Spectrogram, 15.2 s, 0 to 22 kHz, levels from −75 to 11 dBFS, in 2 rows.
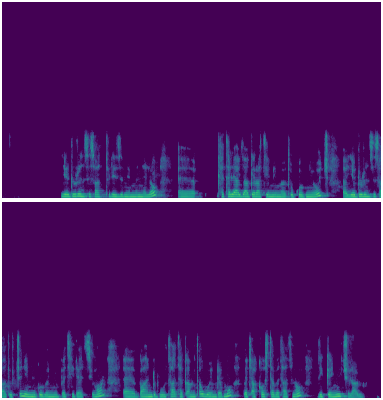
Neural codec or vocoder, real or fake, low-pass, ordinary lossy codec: none; real; 7.2 kHz; Opus, 16 kbps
